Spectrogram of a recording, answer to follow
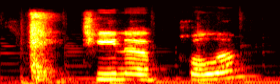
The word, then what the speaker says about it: Tina Pullum: um i'm from authors press i'm here with tina pullum is that how you pronounce it yes okay cool wonderful today we're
